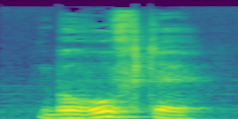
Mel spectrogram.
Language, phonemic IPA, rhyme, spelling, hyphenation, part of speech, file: Dutch, /bəˈɦuf.tə/, -uftə, behoefte, be‧hoef‧te, noun, Nl-behoefte.ogg
- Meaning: 1. a need 2. defecation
